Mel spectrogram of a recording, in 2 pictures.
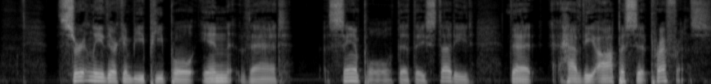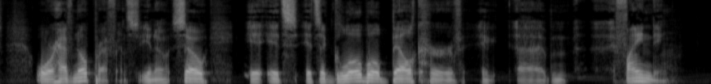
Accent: Seattle, Washington, United States; particularly since I grew up in Seattle where there's tons of Asian Americans.

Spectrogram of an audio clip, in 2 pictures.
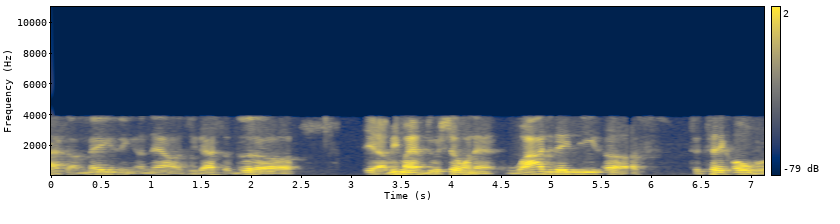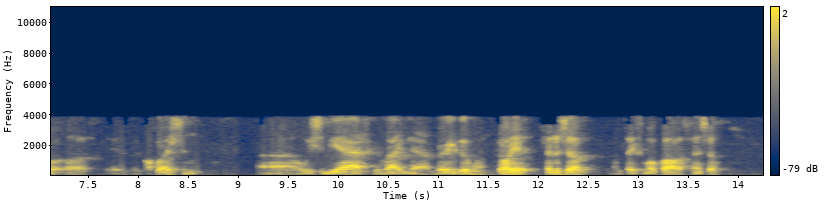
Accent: New York, United States; I'm from New York. My passport says New York. You know my hometown.

